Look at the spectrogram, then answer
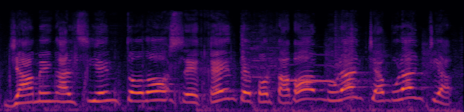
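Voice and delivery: high, drawn-out pretend panic; playful wailing call for an ambulance; mock emergency plea. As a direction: beg the crowd to call for help, hammed up.

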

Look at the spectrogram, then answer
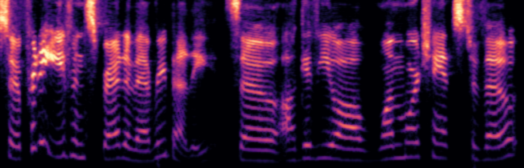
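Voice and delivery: normal talking voice

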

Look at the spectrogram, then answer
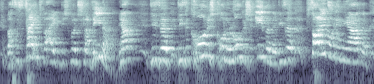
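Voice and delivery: mounting mock indignation; indignant rant. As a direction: work yourself up into a tirade. Stage rant building against time.

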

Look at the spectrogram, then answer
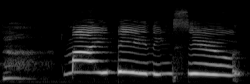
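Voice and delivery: high, loud, drawn-out wail; shouting. A narrator's reading. Froggy shouts to his mother from the pond, high stretched yell. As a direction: shout it slowly in hammed-up distress. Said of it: "he shouted".

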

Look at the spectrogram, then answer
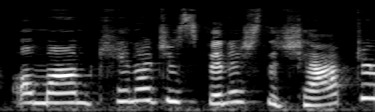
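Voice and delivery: put-on whiny kid plea. A narrator's reading. Hubie begging for more reading.

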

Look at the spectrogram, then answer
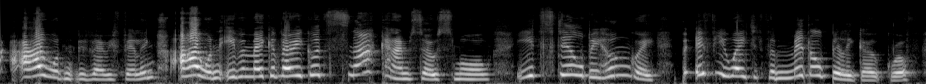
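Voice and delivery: high, nervous pleading; high little goat voice. A narrator's reading. Smallest goat begging the troll to let him cross, high and nervous. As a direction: squeak it out, talking your way past the troll.

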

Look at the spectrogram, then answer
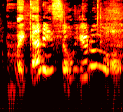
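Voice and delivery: soft and breaking, pitch up; sobbing through the words; snotty crying. Real, not acted. Weeping over dog's doll.

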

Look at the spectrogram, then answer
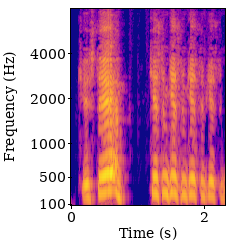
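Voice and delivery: loud, high, triumphant repeats; excited shout. Real, not acted. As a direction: cheer it out as you cut. Kesince sevinçle bağırıyor. (kesmeyi başarınca coşkulu, yüksek bağırış)

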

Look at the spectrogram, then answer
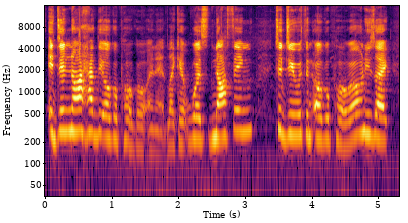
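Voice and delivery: ordinary talk, nothing marked

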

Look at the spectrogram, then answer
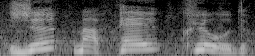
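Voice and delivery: very slow careful French; slow demo. Shown as a demonstration. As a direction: stretch Je m'appelle Claude out slowly. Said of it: "Hör bitte gut zu".

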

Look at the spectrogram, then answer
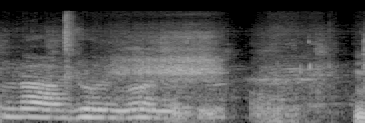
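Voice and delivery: soft and slow, worn out; weak sick voice. Real, not acted. Feverish wife telling husband what she wants with tea, soft and slow. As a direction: drag the words, feverish.

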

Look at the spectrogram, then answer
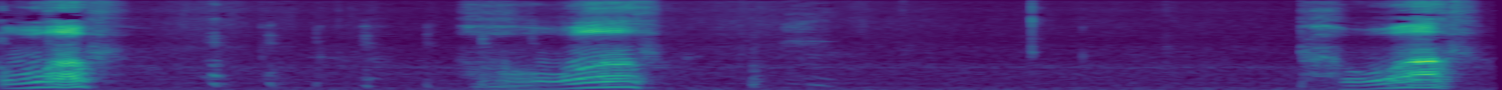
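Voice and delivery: loud single woofs; punchy imitation barking; dog bark impression. Shown as a demonstration. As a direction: woof loudly like a big dog. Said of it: "I'm a master impressionist".

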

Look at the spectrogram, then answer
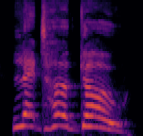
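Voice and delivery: loud, high, drawn-out demand; small boy's bold yell; brave shout. A narrator's reading. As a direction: shout it defiantly, stretching each word. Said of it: "he shouted in his deepest voice".

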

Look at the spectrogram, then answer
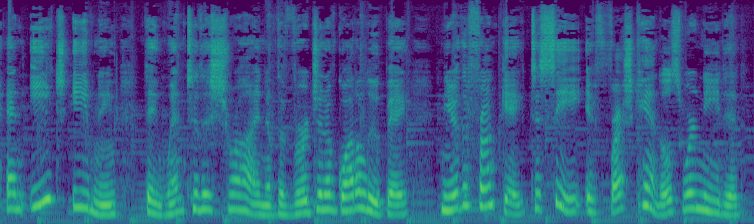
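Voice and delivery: ordinary delivery

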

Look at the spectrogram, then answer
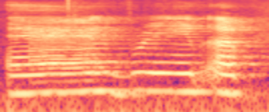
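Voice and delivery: drawn out, very slow; super slow. Shown as a demonstration. Teacher slowing down the move for students, very slow. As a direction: stretch every word like the move. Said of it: "Super slow".

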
